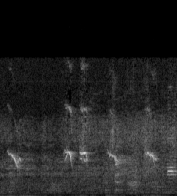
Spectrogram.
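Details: Young pigeon chicks chirping in the morning: thin, high, falling squeaks repeated irregularly, some paired closely, over a low steady hum.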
